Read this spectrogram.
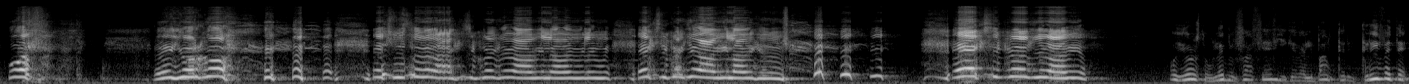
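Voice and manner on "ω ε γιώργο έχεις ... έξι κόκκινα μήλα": mocking drinker laughing through the words; homeless drinker. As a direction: jeer and cackle like a street drinker. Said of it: "άστεγος εκεί πέρα με ένα μπουκάλι".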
